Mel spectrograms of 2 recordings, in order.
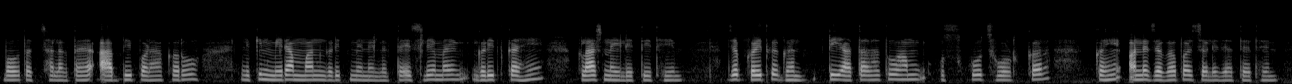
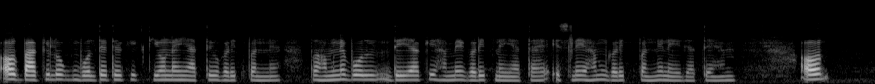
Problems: none marked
